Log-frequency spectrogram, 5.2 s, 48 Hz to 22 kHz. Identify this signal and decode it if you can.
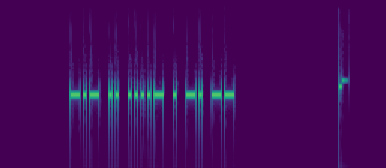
Morse code, heard as a keyed tone, about 28 wpm, 700 Hz. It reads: KI4ENM
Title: USA Call Signs - 6 Characters - 3x Character Spacing - 28wpm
